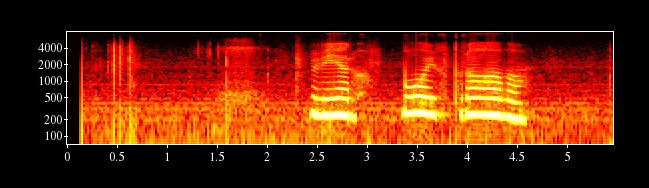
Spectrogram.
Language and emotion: Russian, sad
